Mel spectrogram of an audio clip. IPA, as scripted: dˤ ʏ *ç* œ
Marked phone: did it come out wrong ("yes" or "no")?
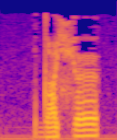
no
